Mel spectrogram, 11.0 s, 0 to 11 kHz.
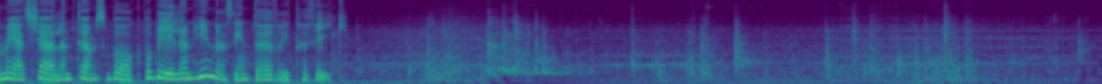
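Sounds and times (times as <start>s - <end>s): faint machine hum: 0.0s - 11.0s.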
